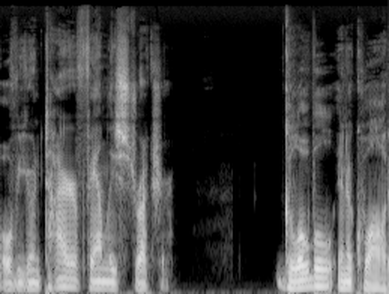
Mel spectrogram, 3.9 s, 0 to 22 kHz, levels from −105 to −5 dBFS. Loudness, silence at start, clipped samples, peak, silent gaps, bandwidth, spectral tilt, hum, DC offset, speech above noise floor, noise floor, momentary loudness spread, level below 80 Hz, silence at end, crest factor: -23 LUFS; 0 s; under 0.1%; -6 dBFS; none; 18.5 kHz; -5 dB/octave; none; under 0.1%; 51 dB; -73 dBFS; 8 LU; -38 dBFS; 0 s; 18 dB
